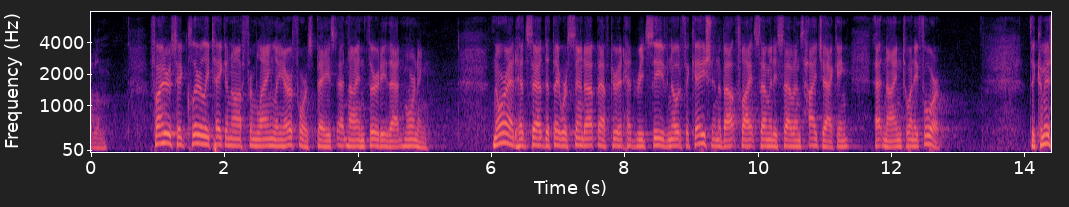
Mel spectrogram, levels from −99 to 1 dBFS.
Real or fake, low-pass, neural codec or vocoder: real; 7.2 kHz; none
